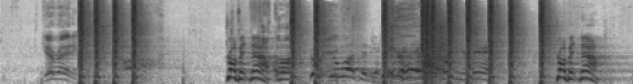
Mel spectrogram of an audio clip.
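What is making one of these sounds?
A rifle fires in short rapid bursts, echoing through a tunnel.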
